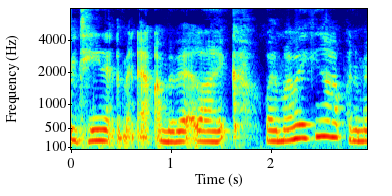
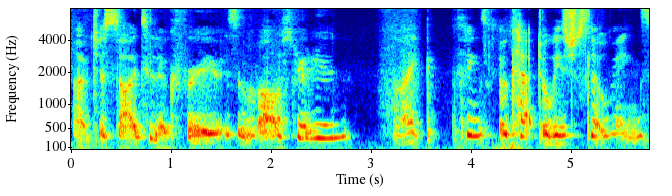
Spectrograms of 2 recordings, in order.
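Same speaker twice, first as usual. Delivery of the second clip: tearful high voice, crying through speech; 7 semitones higher than usual. Looking through little things kept from an Australia trip, crying. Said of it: "I'm literally crying".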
